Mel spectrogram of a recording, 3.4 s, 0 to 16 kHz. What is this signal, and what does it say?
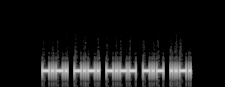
Morse code, heard as a keyed tone, about 36 wpm, 700 Hz. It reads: CCYKF
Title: Code Groups - 5 Letters - 35wpm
